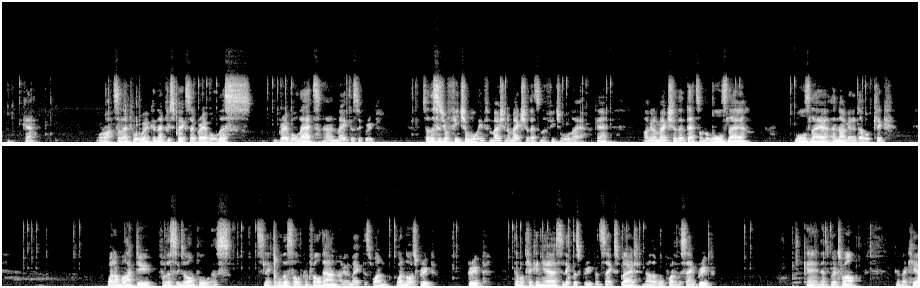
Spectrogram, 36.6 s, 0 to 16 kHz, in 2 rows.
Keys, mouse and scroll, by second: 2.4 Escape, 20.9 Escape.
